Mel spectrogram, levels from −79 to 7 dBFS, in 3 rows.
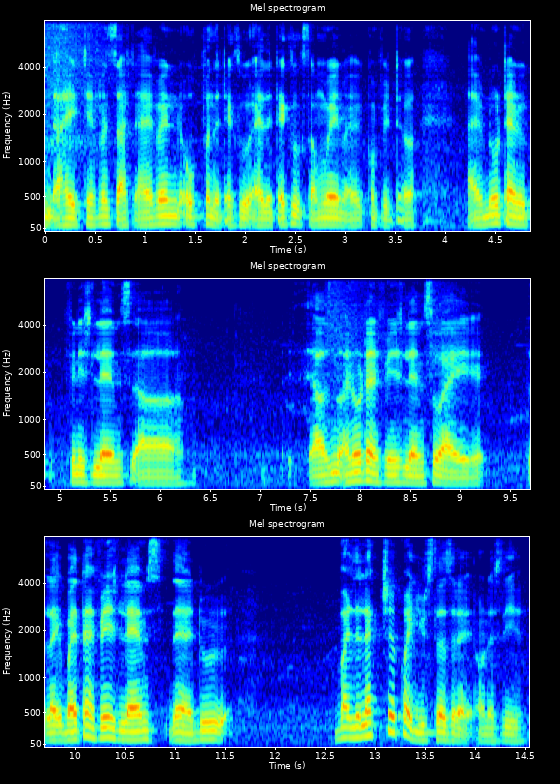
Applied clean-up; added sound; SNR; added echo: none; none; none; none.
